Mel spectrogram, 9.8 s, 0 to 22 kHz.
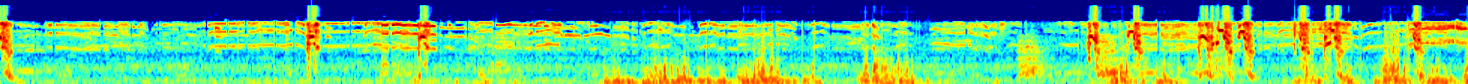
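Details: Peregrine falcon at feeding time, Szczecin, Poland, 22 April 2021: high, thin squealing calls with slightly rising and falling notes, repeated through the first half, then mixed with loud scraping and thumping bursts near the microphone.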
